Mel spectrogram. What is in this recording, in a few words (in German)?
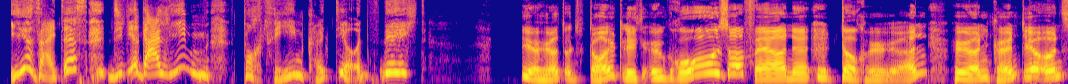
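Charge, Sprecher, Männer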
